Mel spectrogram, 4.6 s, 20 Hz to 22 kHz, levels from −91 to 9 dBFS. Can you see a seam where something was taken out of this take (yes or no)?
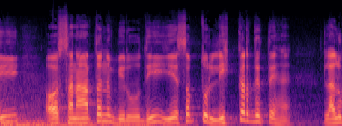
no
